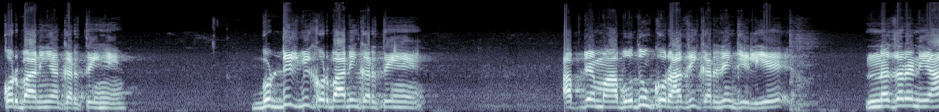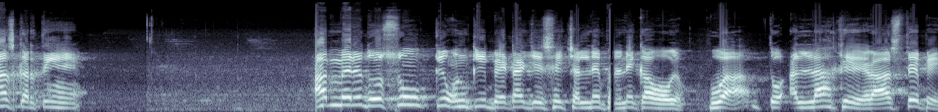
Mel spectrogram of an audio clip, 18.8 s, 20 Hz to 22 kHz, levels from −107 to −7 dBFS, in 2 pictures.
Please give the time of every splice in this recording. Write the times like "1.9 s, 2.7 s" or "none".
10.8 s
